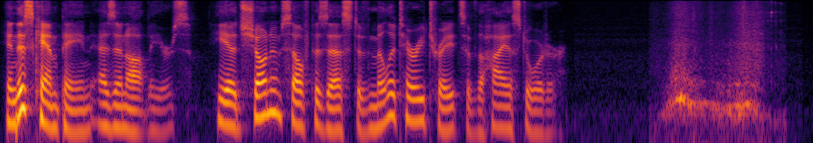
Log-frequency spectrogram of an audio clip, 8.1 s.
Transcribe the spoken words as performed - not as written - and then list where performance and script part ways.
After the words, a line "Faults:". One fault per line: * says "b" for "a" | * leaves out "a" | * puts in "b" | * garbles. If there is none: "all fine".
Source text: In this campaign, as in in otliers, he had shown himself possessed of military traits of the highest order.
In this campaign, as in otliers, he had shown himself possessed of military traits of the highest order.
Faults:
* leaves out "in"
